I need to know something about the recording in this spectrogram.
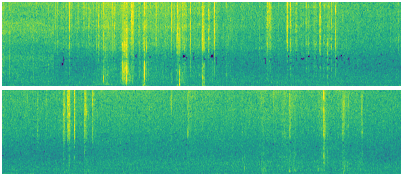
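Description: Meat sizzles on a grill over a fire.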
